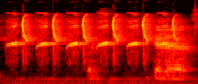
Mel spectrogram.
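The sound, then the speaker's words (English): A bird-chirp noisemaker, used as a contestant's buzzer in a quiz game, tweets about six times in quick, even succession, bright and shrill, with a brief low hum underneath near the end. “Oh, what a lovely bird.”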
